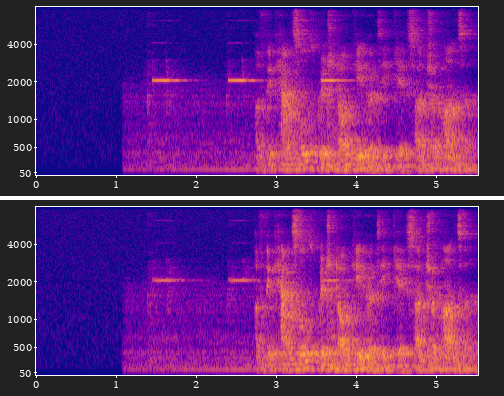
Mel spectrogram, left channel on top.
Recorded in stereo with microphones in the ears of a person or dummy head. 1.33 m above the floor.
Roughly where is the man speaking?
Right.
